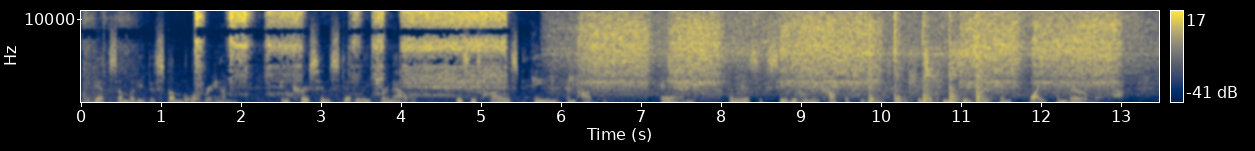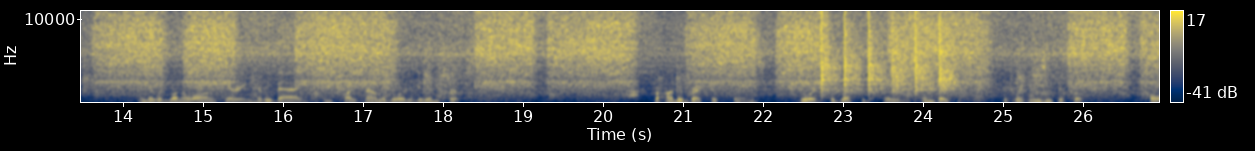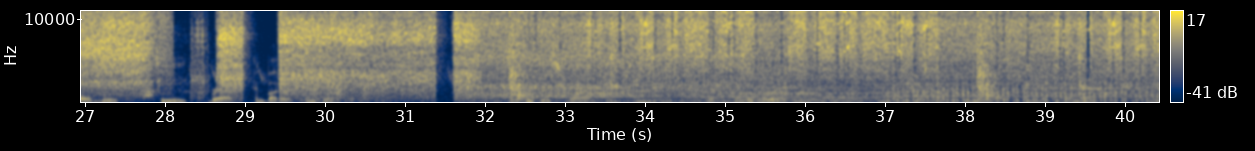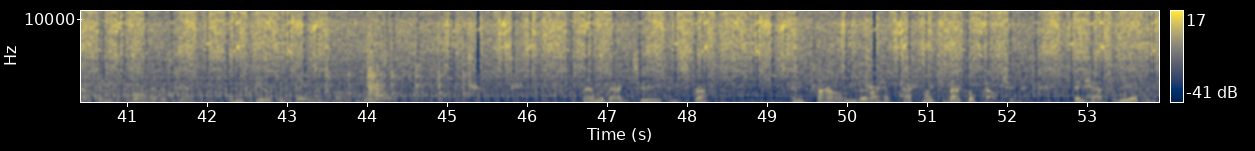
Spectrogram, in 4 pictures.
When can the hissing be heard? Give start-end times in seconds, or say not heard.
0.0-53.8.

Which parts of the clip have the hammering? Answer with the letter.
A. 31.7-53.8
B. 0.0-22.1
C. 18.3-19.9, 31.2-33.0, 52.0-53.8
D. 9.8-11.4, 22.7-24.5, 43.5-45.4
D.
